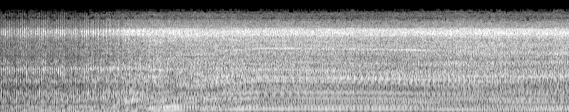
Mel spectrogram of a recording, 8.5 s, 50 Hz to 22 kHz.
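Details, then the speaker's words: Mercedes W210 E300 OM606 turbodiesel after Liqui Moly diesel purge: even diesel clatter at idle, then clean smooth rise in revs and settle, no knock or stumble; healthy engine. "sounds real smooth especially rpm like"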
